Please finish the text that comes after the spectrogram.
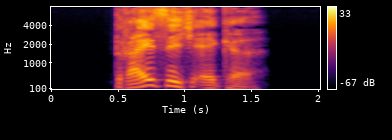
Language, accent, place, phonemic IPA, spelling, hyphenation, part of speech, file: German, Germany, Berlin, /ˈdʁaɪ̯sɪç.ɛkə/, Dreißigecke, Drei‧ßig‧ecke, noun, De-Dreißigecke.ogg
- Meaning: nominative/accusative/genitive plural of Dreißigeck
